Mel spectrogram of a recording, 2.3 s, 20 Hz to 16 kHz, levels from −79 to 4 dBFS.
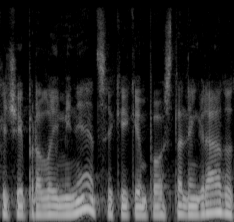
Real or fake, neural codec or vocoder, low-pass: real; none; 14.4 kHz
